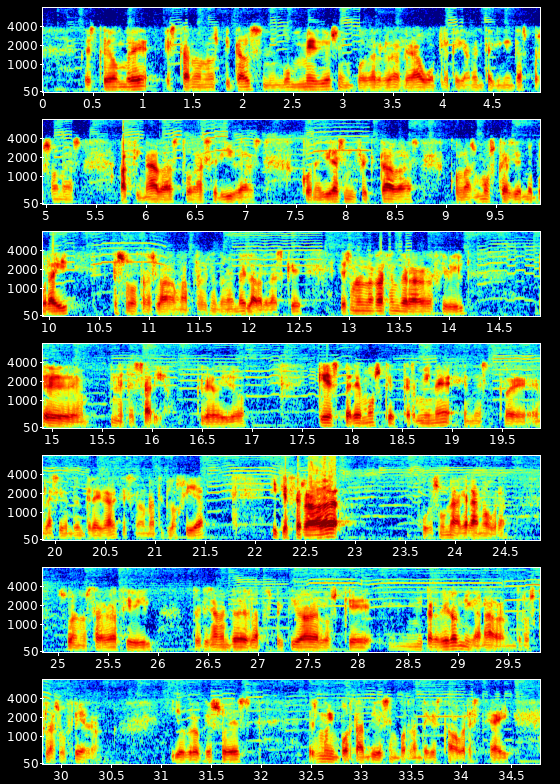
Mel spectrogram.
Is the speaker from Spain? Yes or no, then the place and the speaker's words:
yes; Valencia, Valencian Community, Spain; en este caso de mi tierra, de Valencia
